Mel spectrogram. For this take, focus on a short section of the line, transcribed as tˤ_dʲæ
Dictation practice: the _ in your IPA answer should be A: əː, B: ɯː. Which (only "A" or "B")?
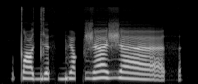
A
